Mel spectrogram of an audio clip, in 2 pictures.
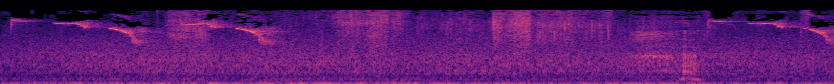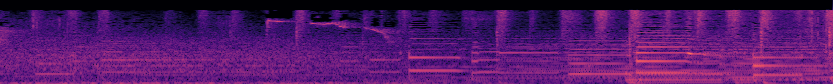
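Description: Small birds chirp repeatedly outdoors in the cemetery where Vuk Karadžić once lay buried, quick descending tweets recurring throughout over a steady background hum, with a brighter tonal layer joining toward the end.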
